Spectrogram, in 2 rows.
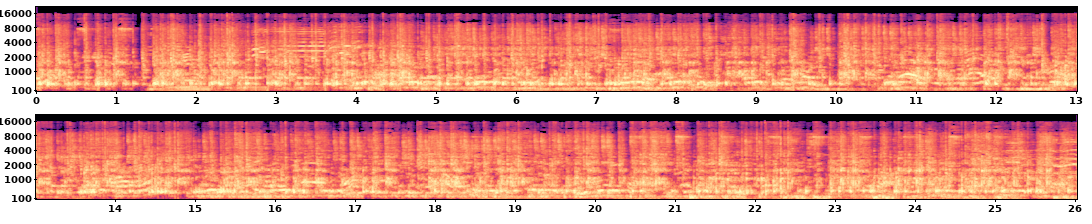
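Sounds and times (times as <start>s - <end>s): hand drums drumming: 0.0s - 26.0s
sustained melody line: 1.4s - 11.5s.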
